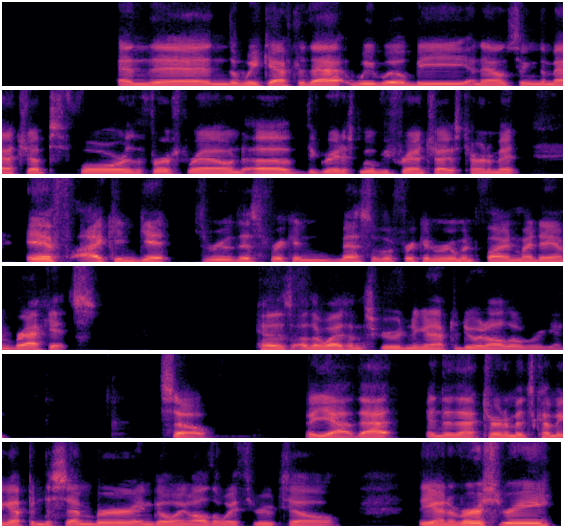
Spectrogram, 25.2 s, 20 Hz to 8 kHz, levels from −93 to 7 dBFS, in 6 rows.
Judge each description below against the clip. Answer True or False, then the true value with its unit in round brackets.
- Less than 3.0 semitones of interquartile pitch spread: True (2.4 semitones)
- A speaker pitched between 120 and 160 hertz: True (125 Hz)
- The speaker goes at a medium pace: True (175 wpm)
